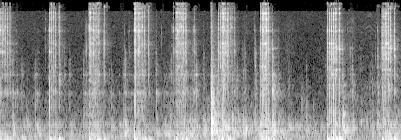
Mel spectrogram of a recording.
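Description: Rapid ratchet wrench clicking in regular bursts as half-inch bolts are tightened on a washer transmission gearcase, close and fairly quiet with no talking.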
